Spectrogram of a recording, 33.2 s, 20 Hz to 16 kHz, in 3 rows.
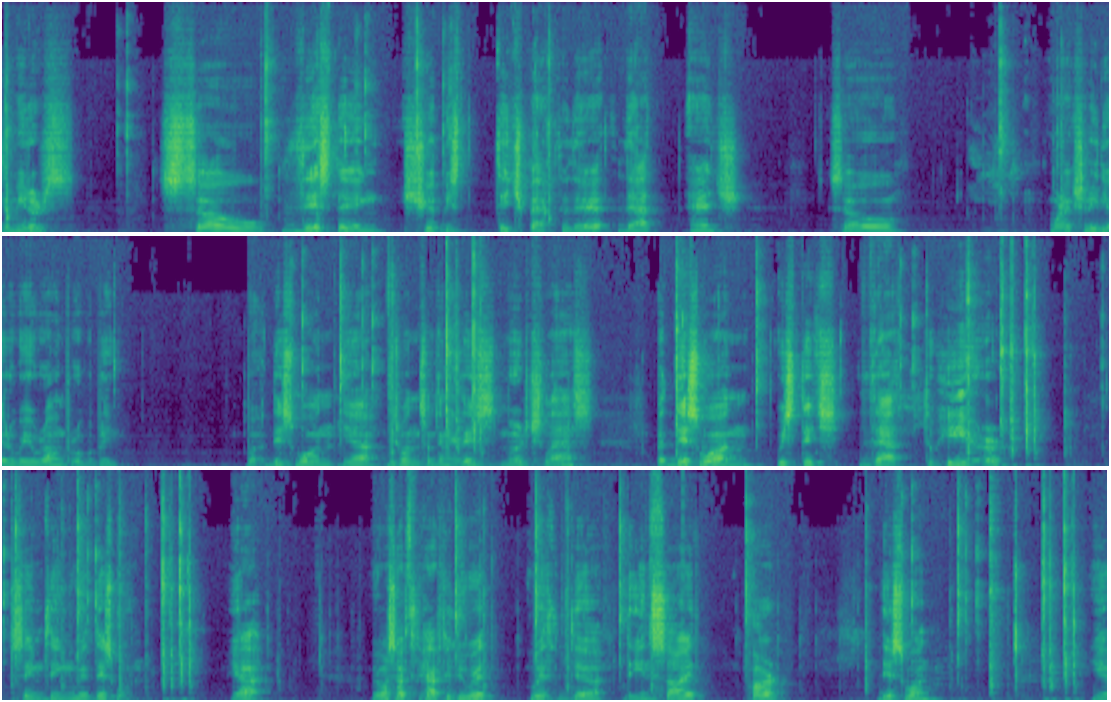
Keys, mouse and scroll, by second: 1.1 click, 1.4 middle click, 2.3 scroll up 1, 2.7 shift+middle click, 3.5 click, 4.3 shift+click, 7.1-13.6 middle drag, 13.9 click, 14.6 shift+click, 17.7 click, 20.0 shift+click, 22.0 click, 22.4 shift+middle click, 22.9 shift+click, 23.9 m, 24.2 scroll down 2, 24.5 middle click, 24.9 scroll down 1, 25.2 middle click, 25.6-25.9 scroll up 2, 25.9-28.6 middle drag, 28.6 scroll up 4, 28.9-31.1 middle drag, 31.1 click, 31.7 shift+click, 32.4 m.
